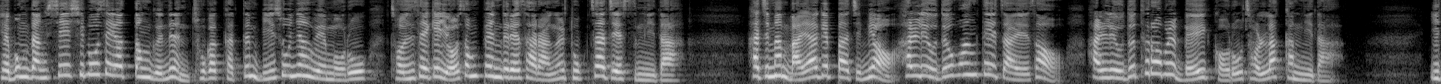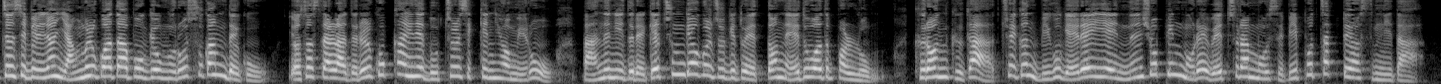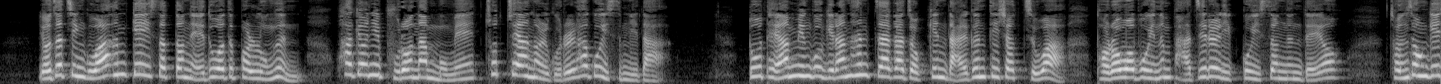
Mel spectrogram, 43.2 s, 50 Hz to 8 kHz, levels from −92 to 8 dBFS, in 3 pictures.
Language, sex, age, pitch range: Korean, female, 30-49, 245-330 Hz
